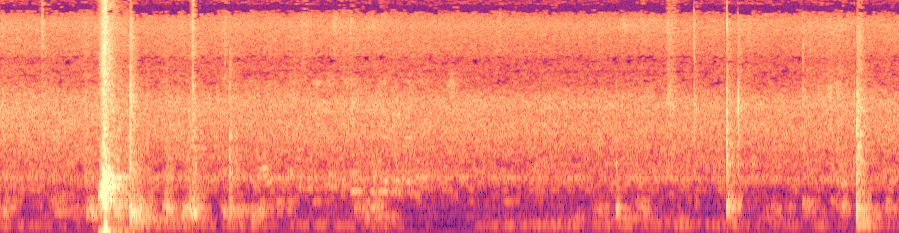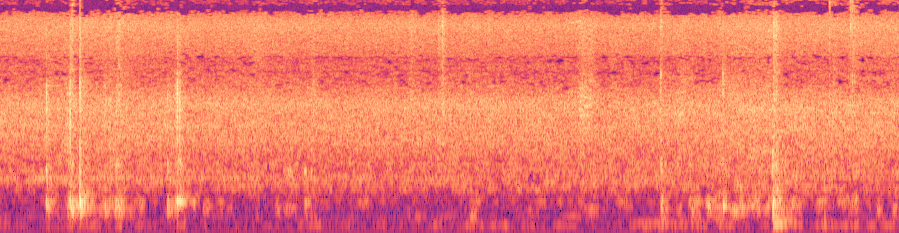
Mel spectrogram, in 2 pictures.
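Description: Metal plates clink and knock as they are handled.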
